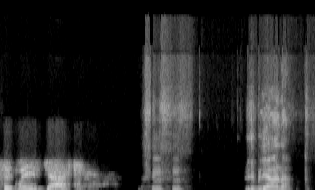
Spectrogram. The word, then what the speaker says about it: Ljubljana: home town or city I think it city pronounce it please Josh Ljubljana Ljubljana Ljubljana okay yeah and then once it will be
